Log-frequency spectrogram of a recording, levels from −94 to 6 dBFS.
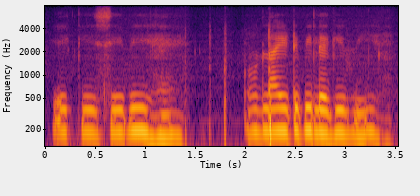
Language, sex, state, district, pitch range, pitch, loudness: Hindi, female, Uttar Pradesh, Saharanpur, 160-185 Hz, 175 Hz, -18 LUFS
